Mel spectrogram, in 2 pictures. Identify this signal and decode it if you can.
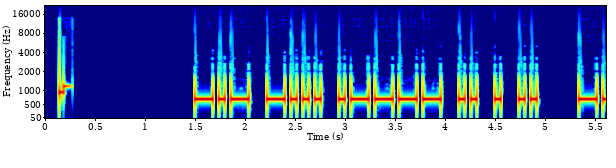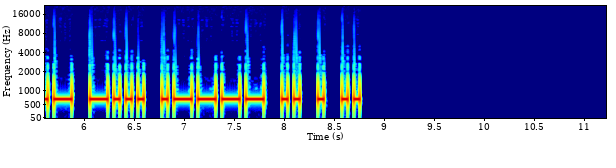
Morse code, heard as a keyed tone, about 20 wpm, 700 Hz. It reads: KB1IEI KB1IEI
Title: USA Call Signs Repeated 2x 20wpm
